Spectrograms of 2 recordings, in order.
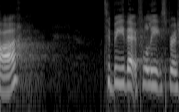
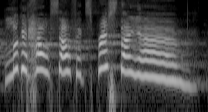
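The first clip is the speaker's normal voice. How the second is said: higher, louder smug boast; mock show-off; 7 semitones higher, 6 dB louder than usual. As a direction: brag like a showy group post. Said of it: "and you're like".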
